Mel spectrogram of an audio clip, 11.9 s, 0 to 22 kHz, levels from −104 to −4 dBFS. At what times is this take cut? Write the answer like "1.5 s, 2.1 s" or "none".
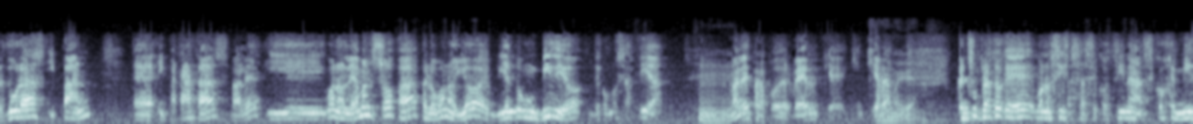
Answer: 7.5 s, 10.7 s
